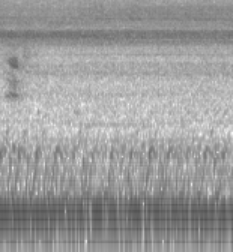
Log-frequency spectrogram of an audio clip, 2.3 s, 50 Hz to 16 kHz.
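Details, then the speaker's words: 2007 Toyota Hilux Vigo 4x4 with swapped 3UZ Toyota V8, manual, just running after ECU sensor wiring fix: deep, even V8 burble at idle, steady and smooth with no misfire or knock; engine sounds healthy and running properly. "so totally set right hand side running properly now that sounds good sounds lovely"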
